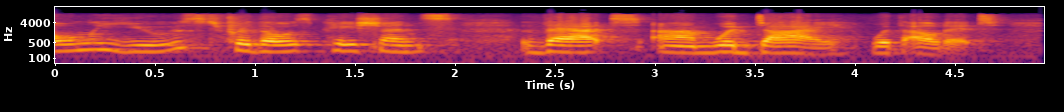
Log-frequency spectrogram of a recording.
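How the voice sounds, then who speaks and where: The voice has ordinary pitch variation. There is audible room echo around it. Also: woman. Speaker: physician and professor. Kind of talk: lecture.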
